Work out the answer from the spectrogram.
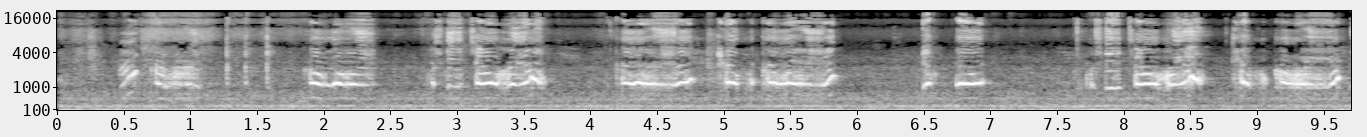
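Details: A one-year-old lutino cockatiel that talks well but rarely sings chatters short, reedy speech-like phrases of self-praise echoed off a wall, with odd intonation while practising words such as "oishii na", between bright whistled notes.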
